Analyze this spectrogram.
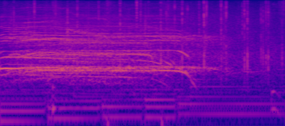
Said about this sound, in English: But can you guys, we're going to practice real quick, okay? On the count of three, give me your best cheer, okay? Ready? One, two, three.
